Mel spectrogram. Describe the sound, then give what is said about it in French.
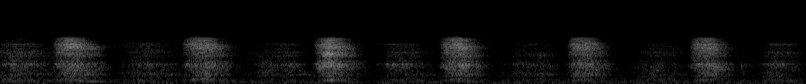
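Rhythmic breathing through the left nostril in a Bhastrika breathing exercise, with six strong, airy breaths at an even pace and softer breaths between them. “Le souffle qui passe dans le canal de gauche.”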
